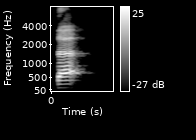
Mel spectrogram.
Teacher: Sebab kalimah ta ini bunyinya ta tetapi dia digabungkan dengan hamzah yang mati. Jadi bunyinya tak daripada depan mulut kita dekat atas gusi gigi kacip kita, kemudian pergi kepada huruf hamzah iaitu pangkal halqum.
